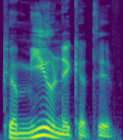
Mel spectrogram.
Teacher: another word, for example, communicative, is accentuated on mu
